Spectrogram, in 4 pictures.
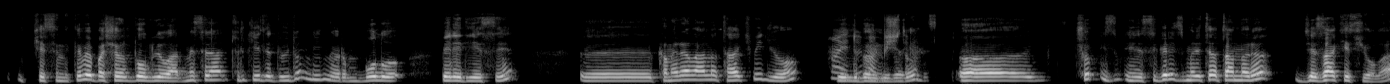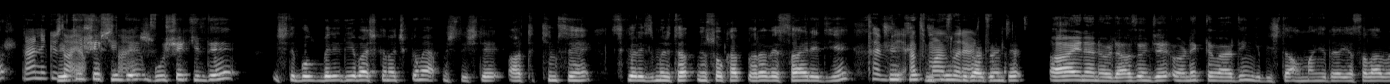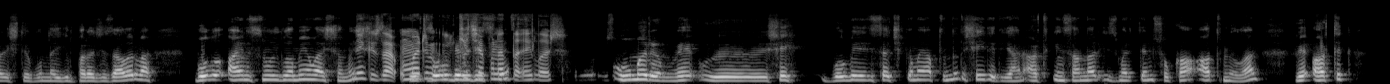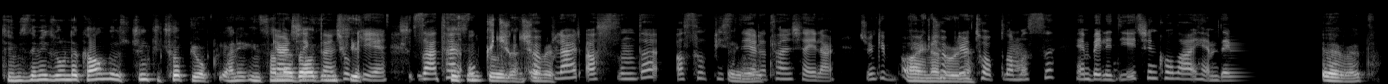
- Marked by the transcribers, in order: other background noise; tapping; background speech; distorted speech
- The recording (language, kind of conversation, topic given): Turkish, unstructured, Sence insanlar çevreyi neden kirletiyor?
- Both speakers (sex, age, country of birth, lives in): female, 20-24, Turkey, Hungary; male, 40-44, Turkey, Romania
